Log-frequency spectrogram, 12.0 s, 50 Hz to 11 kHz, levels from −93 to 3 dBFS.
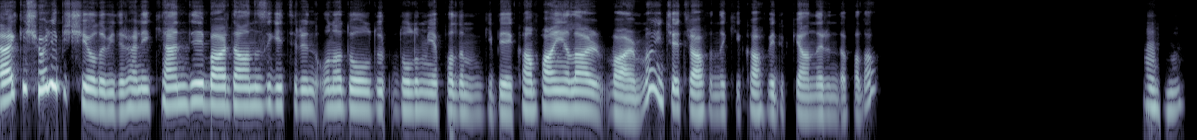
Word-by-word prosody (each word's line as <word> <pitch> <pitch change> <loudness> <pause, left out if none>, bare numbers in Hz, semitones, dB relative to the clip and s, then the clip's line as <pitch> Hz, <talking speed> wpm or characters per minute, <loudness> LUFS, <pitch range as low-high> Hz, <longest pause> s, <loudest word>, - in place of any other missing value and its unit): Belki 260 - +7
şöyle 385 +3 +7
bir 320 - -9
şey 195 -8 +1
olabilir, 155 -1 -1
hani, 180 0 -1
kendi 205 +3 +2
bardağınızı 195 0 +3
getirin 185 -3 -4
ona 175 +2 -3
doldur 165 -1 -1 0.2
dolum 160 0 -2
yapalım 150 -2 -5
gibi 145 -1 -3
kampanyalar 165 0 +2
var 140 -4 +2
mı 245 - -2
hiç 235 - -4
etrafındaki 145 -3 -2
kahve 150 -1 -5
dükkanlarında 135 -1 -6
falan? 355 - -10 2.7
Hı 180 -2 -5
hı. 160 +4 -13
170 Hz, 120 wpm, -24 LUFS, 150-190 Hz, 2.7 s, Belki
